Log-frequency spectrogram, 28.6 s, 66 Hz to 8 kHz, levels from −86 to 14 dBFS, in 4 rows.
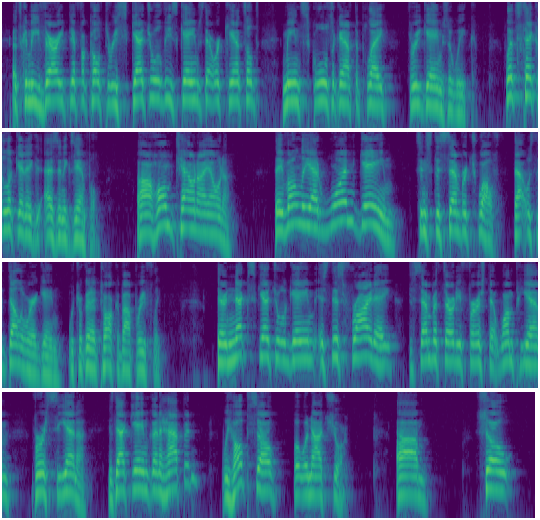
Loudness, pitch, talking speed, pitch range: -22 LUFS, 180 Hz, 185 wpm, 155-195 Hz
